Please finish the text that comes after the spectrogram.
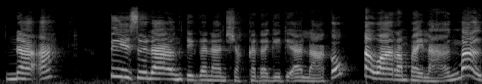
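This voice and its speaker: A bright, cutting female voice as an exasperated village councilor minding a shop. The character scolds and grumbles with a short temper, in the broad manner of a comedy radio drama. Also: medium pitch, big pitch swings, moderate pace. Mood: scolding. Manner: scolding, complaining.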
